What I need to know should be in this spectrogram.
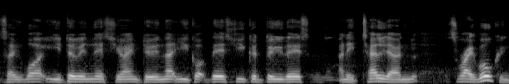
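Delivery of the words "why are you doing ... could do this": mock-stern, stern delivery. Recalling how his mentor pulled him aside, retelling a stern talking-to. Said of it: "he'd tell me sternly as well".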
